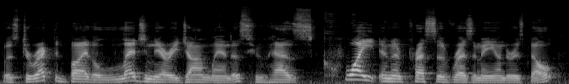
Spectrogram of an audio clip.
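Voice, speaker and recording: A man with a stuffy, slightly scratchy voice, chatting easily as a podcast co-host. He talks at length and runs through prepared facts in a relaxed way. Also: fairly low pitch, moderate pace. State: congested, slightly scratchy throat. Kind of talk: casual podcast chat.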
